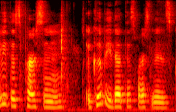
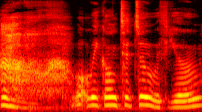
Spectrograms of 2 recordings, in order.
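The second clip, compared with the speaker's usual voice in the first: slow, terrible, fake English accent; 4 semitones higher than usual. Tarot reader addressing the cards in a reading; terrible english accent. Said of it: "That was a terrible English accent".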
